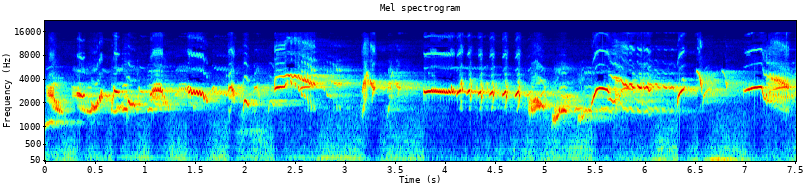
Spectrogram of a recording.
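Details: Oriental magpie-robin (kacer) singing energetically as training material for other birds: a continuous stream of varied whistles, warbles and quick up-and-down slurs, with short high trills woven through.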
